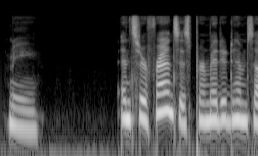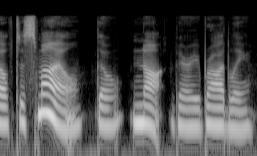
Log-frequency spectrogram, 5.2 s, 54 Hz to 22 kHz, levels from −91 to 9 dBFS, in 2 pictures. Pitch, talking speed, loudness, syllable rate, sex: 195 Hz, 140 wpm, -17 LUFS, 4.8 syllables/s, female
